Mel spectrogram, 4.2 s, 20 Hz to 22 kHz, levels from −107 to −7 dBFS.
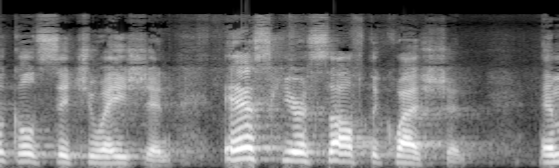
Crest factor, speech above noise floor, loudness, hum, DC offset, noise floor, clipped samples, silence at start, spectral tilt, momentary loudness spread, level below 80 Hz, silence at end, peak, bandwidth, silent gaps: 16 dB; 31 dB; -15 LUFS; none; under 0.1%; -46 dBFS; under 0.1%; 0 s; -3.5 dB/octave; 18 LU; -56 dBFS; 0 s; 0 dBFS; 16 kHz; none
